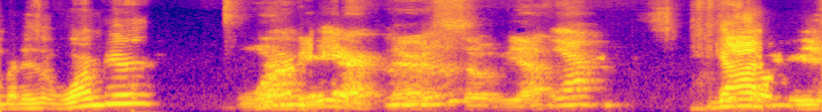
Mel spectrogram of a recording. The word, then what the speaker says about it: Warmbier: Warmbier. There's yeah. Yeah. Got it. It's German for warm beer.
